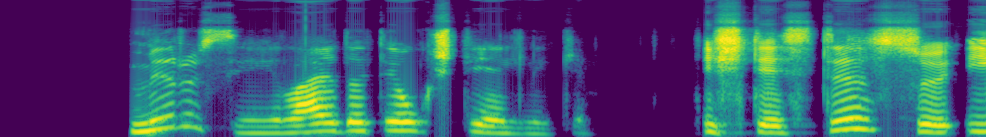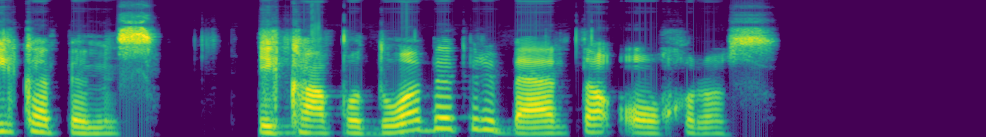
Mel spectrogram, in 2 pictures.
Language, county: Lithuanian, Klaipėda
